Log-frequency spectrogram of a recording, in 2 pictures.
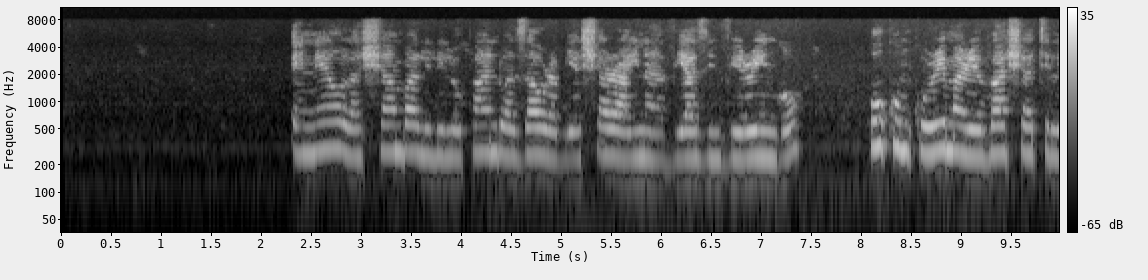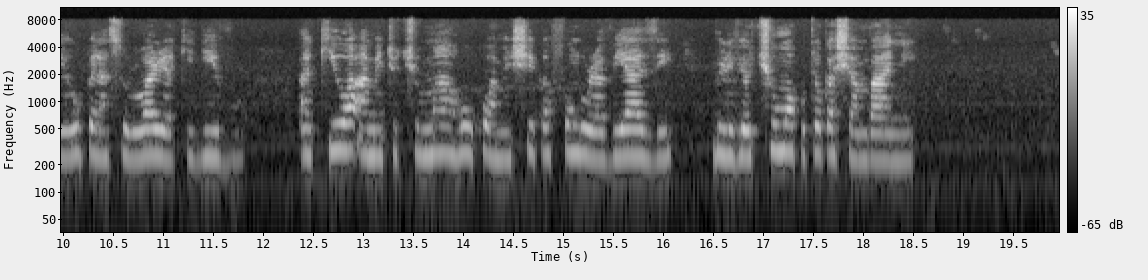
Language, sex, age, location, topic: Swahili, female, 18-24, Dar es Salaam, agriculture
